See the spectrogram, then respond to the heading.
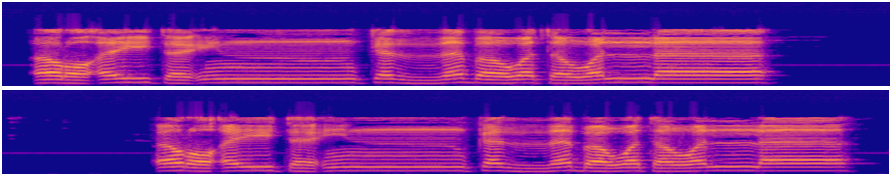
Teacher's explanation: أرأيت را موٹا ہوگا ان پر غنہ ہوگا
